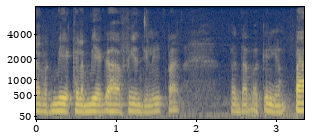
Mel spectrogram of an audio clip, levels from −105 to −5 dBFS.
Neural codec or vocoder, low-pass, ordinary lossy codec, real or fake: none; none; none; real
